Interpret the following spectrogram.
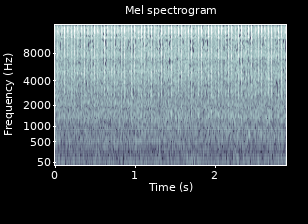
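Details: Jeep Patriot just started after days of attempts at -36 to -40°C/-40°F with failed block heater and excess fuel cleared; fast fairly even knock around four per second over rough idle, cause not yet known; knocking at idle.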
